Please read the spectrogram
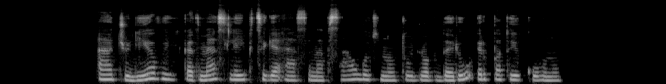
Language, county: Lithuanian, Vilnius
